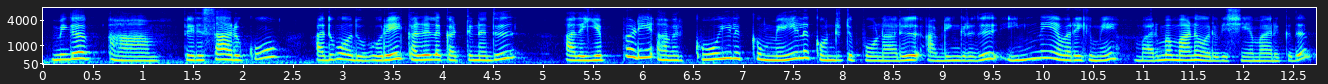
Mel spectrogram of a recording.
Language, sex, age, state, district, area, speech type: Tamil, female, 18-30, Tamil Nadu, Nagapattinam, rural, spontaneous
